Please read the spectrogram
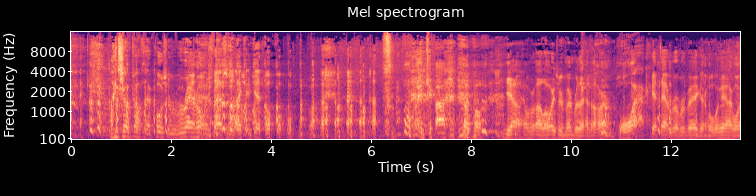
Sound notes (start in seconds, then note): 6.7 all laugh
